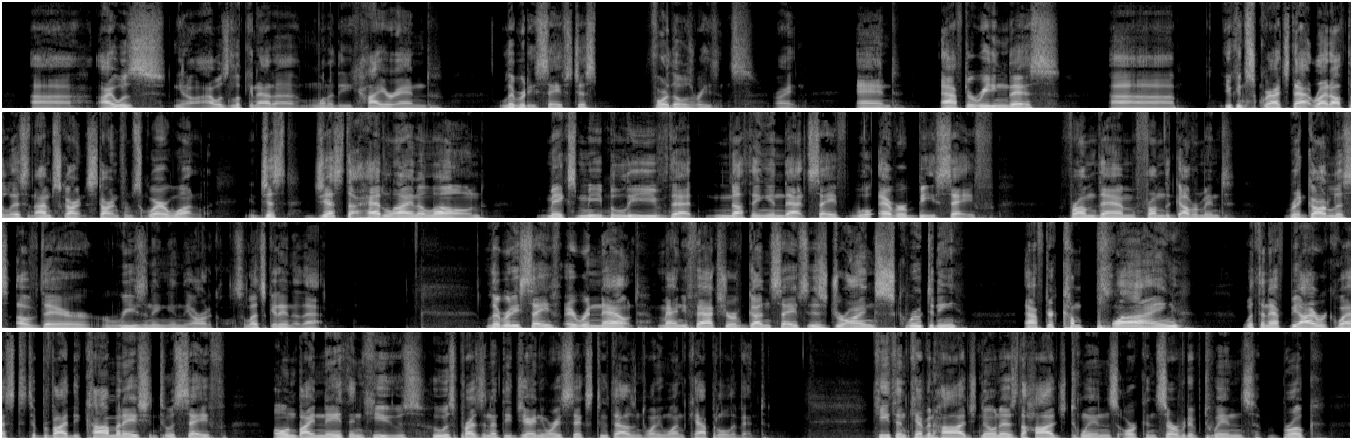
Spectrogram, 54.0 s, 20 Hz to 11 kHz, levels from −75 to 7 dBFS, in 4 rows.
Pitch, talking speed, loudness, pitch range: 120 Hz, 145 wpm, -17 LUFS, 105-145 Hz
